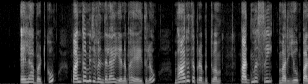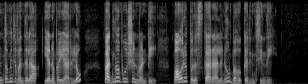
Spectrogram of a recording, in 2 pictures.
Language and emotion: Telugu, neutral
